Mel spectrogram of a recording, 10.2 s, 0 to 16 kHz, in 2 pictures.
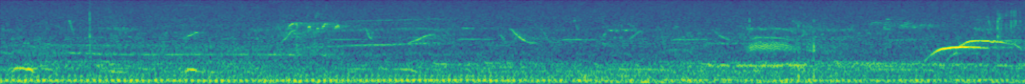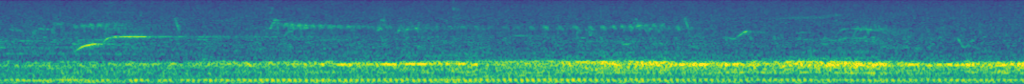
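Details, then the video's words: At Puerto Potrero, Costa Rica, on February 10, 2015, howler monkeys give a deep, continuous roaring drone, with birds whistling rising notes over it. "Howler Monkeys Audio Video, Puerto Potrero, Costa Rica."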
